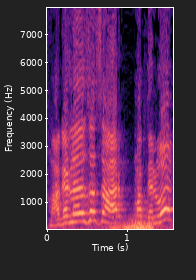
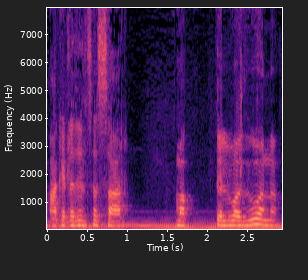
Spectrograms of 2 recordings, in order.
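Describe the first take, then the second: First: It is said angrily with a deep voice. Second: It is said timidly without anger or depth.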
